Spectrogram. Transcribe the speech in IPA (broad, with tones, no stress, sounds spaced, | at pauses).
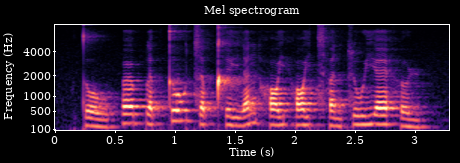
t̪ o˨˩ w | œː˧ p̚ l ɐ˨˥ k̚ t̪ o˥ w t͡s ɐ˨ p̚ kʰ e˨˩ j l ɐ˥ n h ɔː˨ j h ɔː˨ j t͡sʰ ɐ˨˩ n t͡s uː˨˧ j ɛː˧ h ɵ˨˩ ɥ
